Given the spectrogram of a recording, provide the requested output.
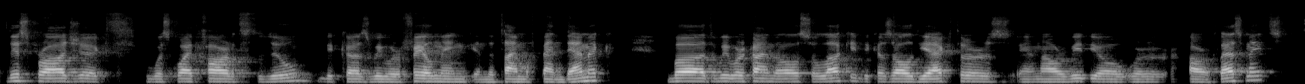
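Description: Slow teenage boy with Slovenian accent. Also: medium pitch, a little mellow. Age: teens. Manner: slow, reading slides, small slips and self-corrections. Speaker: student presenter. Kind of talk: presentation on a video call. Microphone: video call.

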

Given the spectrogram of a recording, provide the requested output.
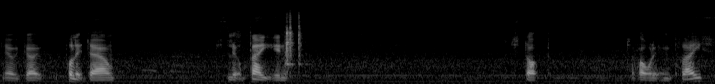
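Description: A man in his thirties, an angling coach, explaining his rig and bait step by step in a relaxed, practical way, recorded outdoors by a lake. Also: on the low side, a little slow, pauses often, a little hiss or hum. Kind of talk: instructional fishing talk. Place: outdoors at a lakeside fishery.

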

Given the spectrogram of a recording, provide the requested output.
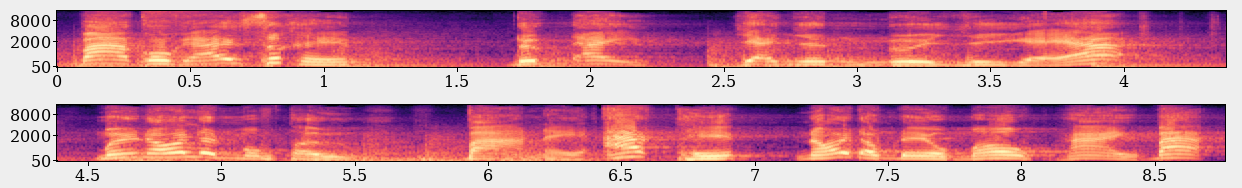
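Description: A man hosting a live show, narrating a comic skit in a lively, hurried, joking way. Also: sits high. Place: outdoor traveling show stage. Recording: live stage with hall echo and loud music.

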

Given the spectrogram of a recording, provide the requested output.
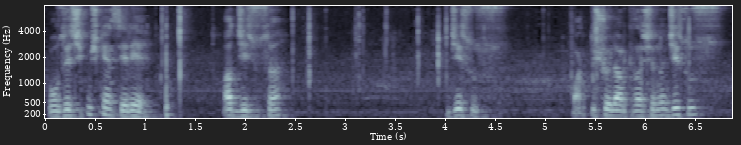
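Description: A young man, a gaming YouTuber, giving excitable live commentary on his own match, shouting and singing at goals and teasing his opponent. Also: a little high, moderate pace, slight background noise.

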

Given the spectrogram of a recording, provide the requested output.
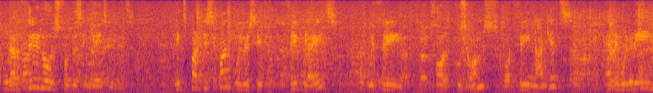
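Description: Man, high voice, restaurant noise loud behind him, laying out rules. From Greece. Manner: explains rules step by step. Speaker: host. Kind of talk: casual presenting. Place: indoor restaurant.

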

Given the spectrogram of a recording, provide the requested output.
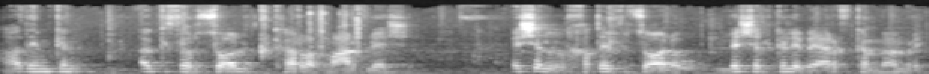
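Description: A nineteen-year-old man from Saudi Arabia with a Saudi Arabic accent, chatting casually through gameplay and answering viewer questions, with sudden loud exclamations. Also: a little high, steady tone, very fast, roomy sound, slight background noise. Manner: chatty, bursts into loud exclamations during fights. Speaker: gaming YouTuber. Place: small room at home, seen on facecam.

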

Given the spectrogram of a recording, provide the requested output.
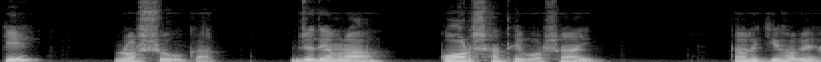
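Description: A man's voice: medium pitch, takes it slowly, muffled recording. A man teaching a first-grade reading lesson, patiently asking questions and answering them himself.

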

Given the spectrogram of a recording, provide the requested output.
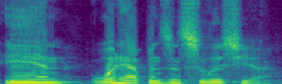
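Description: A man's voice: a little high, lively intonation, moderate pace. Conversational male pastor preaching. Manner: conversational, asks rhetorical questions, repeats words. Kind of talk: sermon. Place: church sanctuary.

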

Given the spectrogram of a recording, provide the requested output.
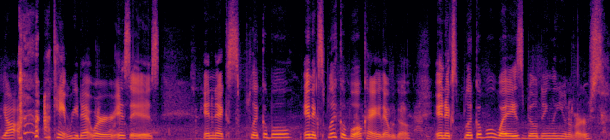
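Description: A woman's voice: mid-range voice, animated, moderate pace, gravelly, slight background noise. A woman chatting informally to viewers as a paranormal vlogger, rambling and talking aloud to herself. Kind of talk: casual chat to viewers. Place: outdoors in a cemetery.

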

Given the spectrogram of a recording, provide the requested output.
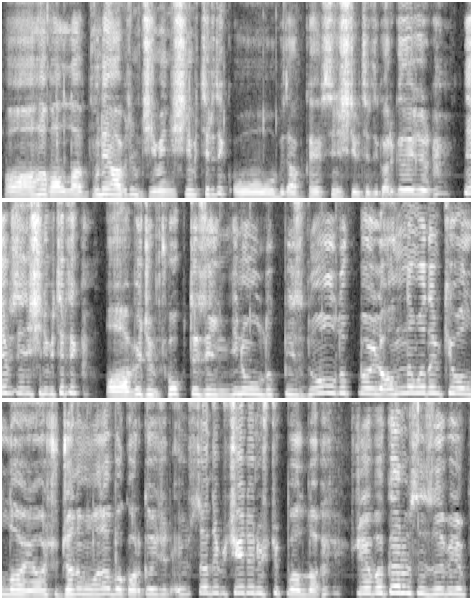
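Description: A man giving excited let's-play commentary on a game, repeating phrases in quick bursts and constantly addressing his viewers. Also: high-pitched. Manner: excitable, keeps calling viewers "abicim" and "arkadaşlar". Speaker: gaming YouTuber.

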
